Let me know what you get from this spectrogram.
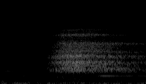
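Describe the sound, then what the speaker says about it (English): A deep, breathy inhale or exhale during a floor exercise routine, a soft airy rush starting after a short quiet moment and holding steady for about a second, close and gentle. "Take a breath."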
